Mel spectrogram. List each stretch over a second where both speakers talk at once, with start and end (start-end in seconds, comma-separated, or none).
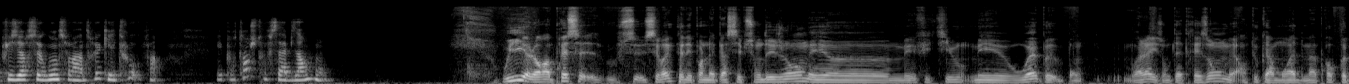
none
